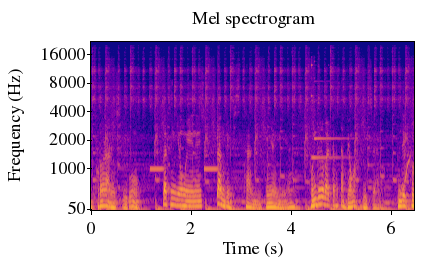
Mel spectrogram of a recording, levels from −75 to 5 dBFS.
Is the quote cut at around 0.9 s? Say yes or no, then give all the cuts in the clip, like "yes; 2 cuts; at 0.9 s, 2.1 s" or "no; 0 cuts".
no; 2 cuts; at 2.5 s, 4.3 s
